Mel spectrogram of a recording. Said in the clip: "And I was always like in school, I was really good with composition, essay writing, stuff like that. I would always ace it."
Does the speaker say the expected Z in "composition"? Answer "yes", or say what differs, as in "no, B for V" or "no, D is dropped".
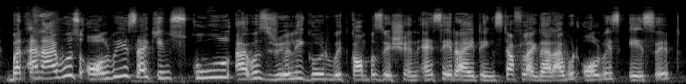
yes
